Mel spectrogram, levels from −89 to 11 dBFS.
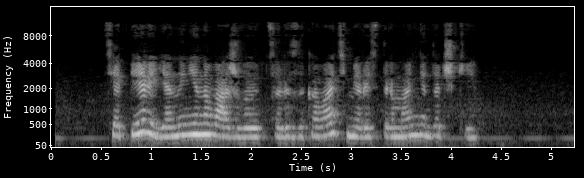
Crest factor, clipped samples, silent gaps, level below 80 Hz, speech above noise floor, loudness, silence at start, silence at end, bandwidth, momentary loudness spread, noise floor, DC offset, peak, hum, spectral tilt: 18 dB; under 0.1%; none; -62 dBFS; 37 dB; -19 LUFS; 0.55 s; 1 s; 11 kHz; 14 LU; -56 dBFS; under 0.1%; -4 dBFS; none; -5 dB/octave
